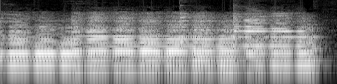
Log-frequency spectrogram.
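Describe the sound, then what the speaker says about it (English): A sustained electric guitar chord pulses rhythmically in volume from a Carr Bel-Ray amplifier's tremolo, about three throbs per second, loud and close, then cuts off. "This is for the tremolo."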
